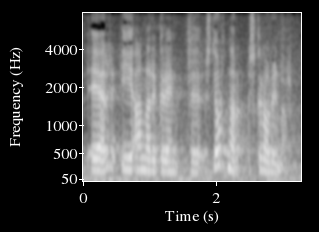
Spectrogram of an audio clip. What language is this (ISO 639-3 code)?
isl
